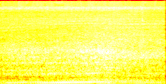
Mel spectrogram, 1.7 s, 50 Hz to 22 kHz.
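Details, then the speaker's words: Cold BMW X5 diesel, rebuilt after being bought wrecked, first start: light revs under 2000 rpm, pitch rising smoothly with no knocking or banging; normal engine rev. "So what I'm gonna do is raise the revs a little bit, just to make sure that the engine hasn't got any weird noises. No knocking, no banging, nothing like that. Still a cold engine, so I'm not gonna rev it more than 2000 RPM."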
